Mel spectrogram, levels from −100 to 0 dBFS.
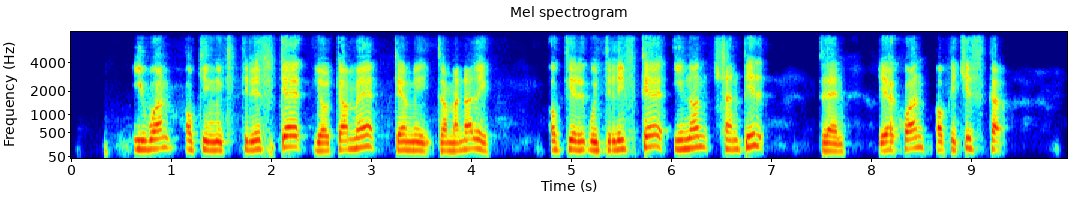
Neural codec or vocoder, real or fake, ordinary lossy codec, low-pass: codec, 16 kHz, 1.1 kbps, Voila-Tokenizer; fake; AAC, 48 kbps; 7.2 kHz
